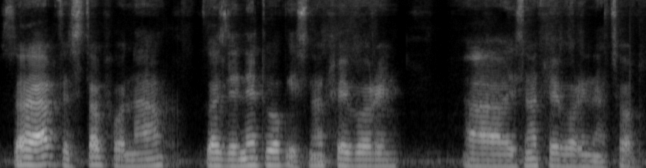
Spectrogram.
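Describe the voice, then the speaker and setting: A man with a Nigerian accent hosting a comedy livestream, talking casually and explaining things slowly, repeating himself. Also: medium pitch, flat delivery, vocal fry, a little mellow, a little hiss or hum. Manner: slow, repetitive, lecturing explanations.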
